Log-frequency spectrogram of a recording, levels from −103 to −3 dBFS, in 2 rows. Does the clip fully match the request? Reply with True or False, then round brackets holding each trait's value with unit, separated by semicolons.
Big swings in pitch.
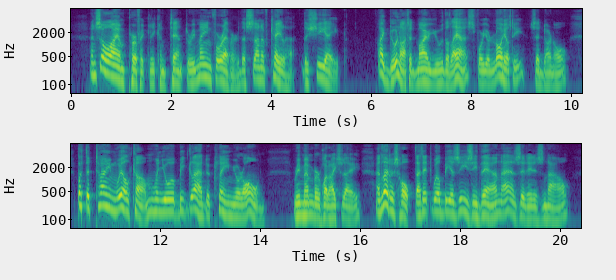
True (6.0 semitones)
